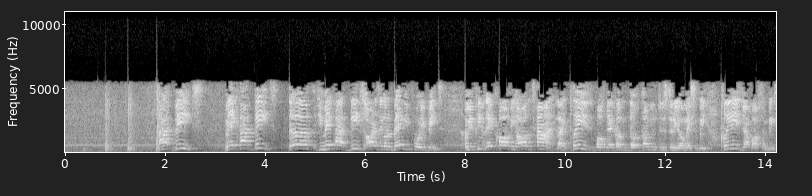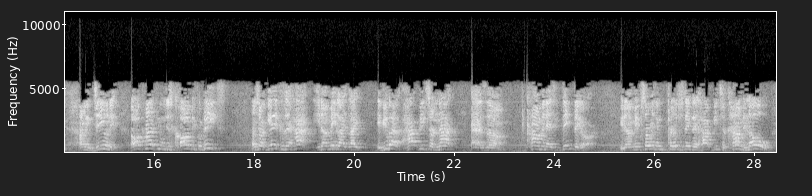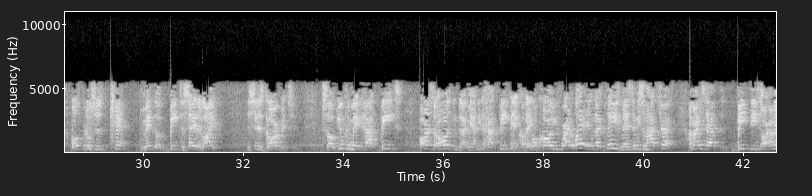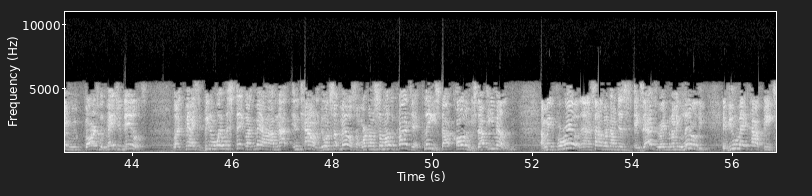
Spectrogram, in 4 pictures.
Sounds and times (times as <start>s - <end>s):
Speech: 1.8s - 56.8s.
